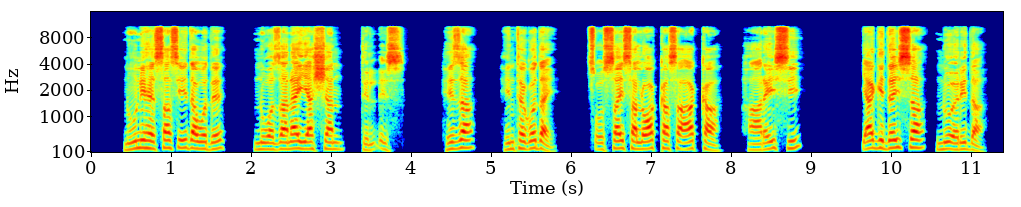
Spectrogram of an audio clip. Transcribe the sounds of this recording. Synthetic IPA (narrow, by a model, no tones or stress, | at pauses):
nuːnɪhɛsːɐsɪɪd̪ɐwɔd̪ɛ | nʊwɔzɐnɐjːɐʃːɐnt̪ɪlʔɪs | hɪzɐ | hɪnt̪ːɛɡɔd̪ɐj | t͡sʼo̞ːsːɐjsɐlɔwɐkːɐsɐʔakːɐ | haːɾɛjsːɪ | jaɡɪd̪ɛjsːɐnʊɛɾɪd̪ɐ̰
